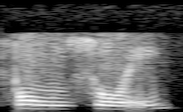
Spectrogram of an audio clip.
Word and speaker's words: feng shui: the way it is pronounced in China, where it's more like F-O-N-G-S-O-Y, feng shui.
